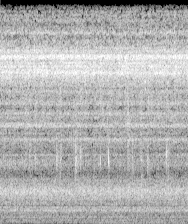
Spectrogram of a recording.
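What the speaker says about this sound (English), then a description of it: "I hear water leaking somewhere." Water leaking and pouring into the hull of a Carolina Skiff DLV boat as it is filled from a hose, heard as a steady, even wash of running water with no pauses.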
